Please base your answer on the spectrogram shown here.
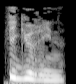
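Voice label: "figurine", French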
